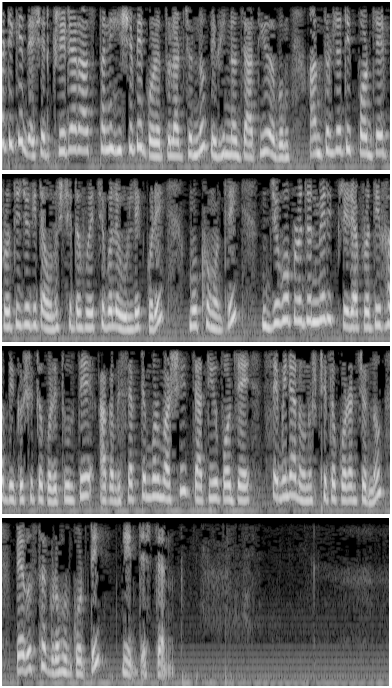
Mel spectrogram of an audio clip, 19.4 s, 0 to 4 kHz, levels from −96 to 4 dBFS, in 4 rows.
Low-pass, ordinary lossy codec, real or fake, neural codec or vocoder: 3.6 kHz; none; real; none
